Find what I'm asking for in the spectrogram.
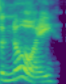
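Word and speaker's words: Senoia: How do you pronounce where you guys are from? Sinowa, Georgia? – It's Sinoy. – Sinoy. – Almost like there's two E's on the end instead of the IA.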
